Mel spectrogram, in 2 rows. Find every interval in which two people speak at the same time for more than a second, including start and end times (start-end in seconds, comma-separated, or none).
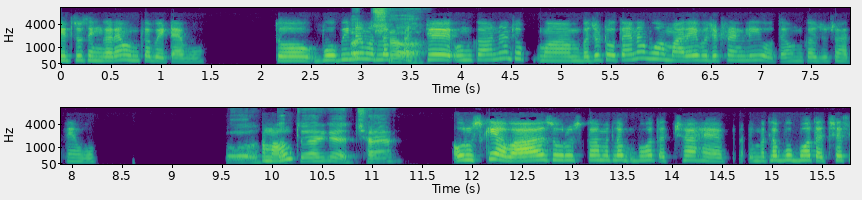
none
